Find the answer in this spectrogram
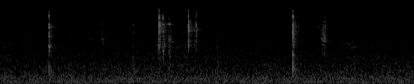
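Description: About five faint, scattered clicks of small parts being handled: metal threaded inserts being fitted into a 3D-printed plastic blaster stock part by hand.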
